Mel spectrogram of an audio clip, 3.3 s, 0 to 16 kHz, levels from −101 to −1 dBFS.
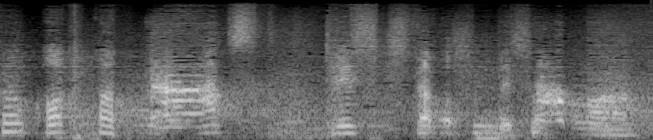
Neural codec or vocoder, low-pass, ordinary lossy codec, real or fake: codec, 44.1 kHz, 0.9 kbps, DAC; 14.4 kHz; AAC, 48 kbps; fake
